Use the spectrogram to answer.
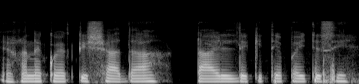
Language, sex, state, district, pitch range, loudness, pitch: Bengali, male, Assam, Hailakandi, 135-140 Hz, -18 LUFS, 135 Hz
